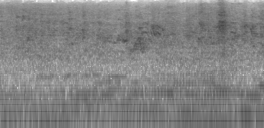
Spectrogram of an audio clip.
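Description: Birds in a bird shop, including pigeons, doves and finches, chirp and coo continuously in a busy, close chorus over low background noise.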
